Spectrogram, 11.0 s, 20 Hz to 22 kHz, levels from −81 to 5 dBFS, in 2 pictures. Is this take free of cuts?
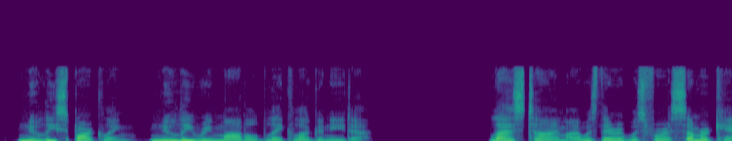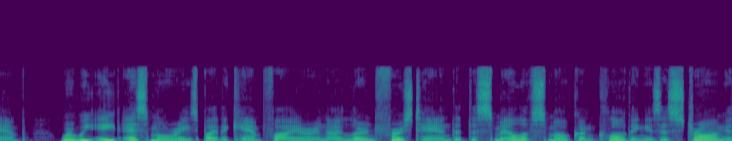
yes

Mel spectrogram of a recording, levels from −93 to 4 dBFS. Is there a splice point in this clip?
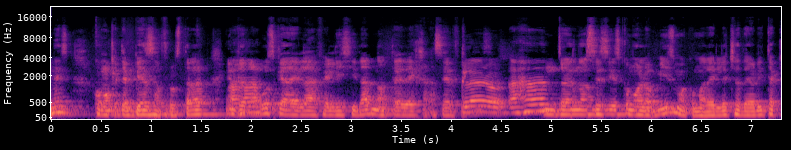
no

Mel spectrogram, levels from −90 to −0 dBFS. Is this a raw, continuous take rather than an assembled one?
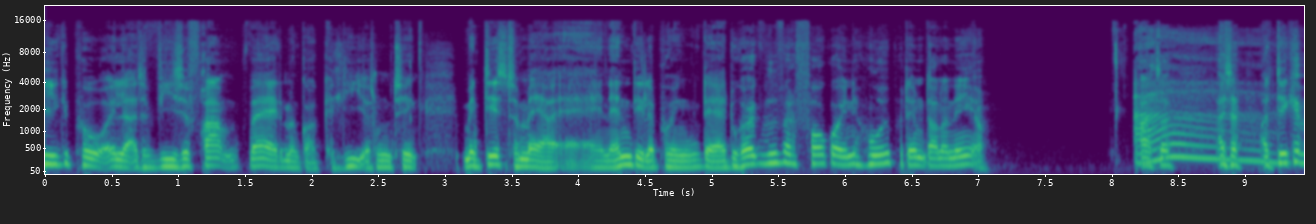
no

